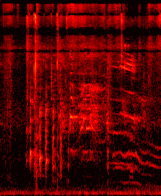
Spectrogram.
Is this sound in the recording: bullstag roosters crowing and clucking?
yes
